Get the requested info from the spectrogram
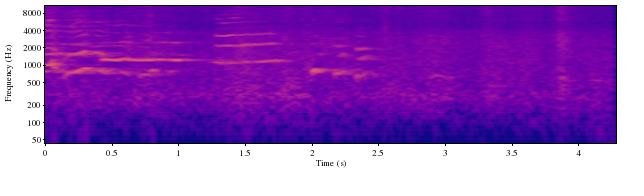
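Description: Several women squealing and laughing in high voices while throwing plastic balls around in a ball pit, with a soft rustle of the balls; the squeals die down through the second half.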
